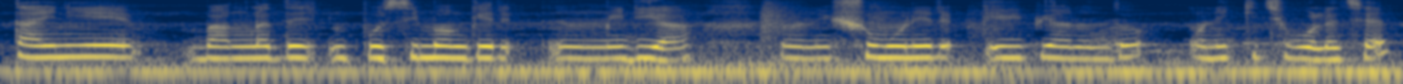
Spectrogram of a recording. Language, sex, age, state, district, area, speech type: Bengali, female, 30-45, West Bengal, Dakshin Dinajpur, urban, spontaneous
